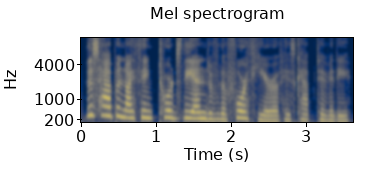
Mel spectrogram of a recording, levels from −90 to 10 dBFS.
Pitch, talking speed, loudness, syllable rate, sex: 240 Hz, 230 wpm, -17 LUFS, 5.8 syllables/s, female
